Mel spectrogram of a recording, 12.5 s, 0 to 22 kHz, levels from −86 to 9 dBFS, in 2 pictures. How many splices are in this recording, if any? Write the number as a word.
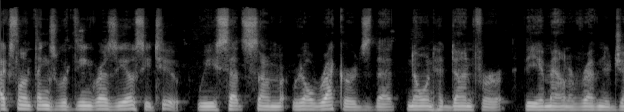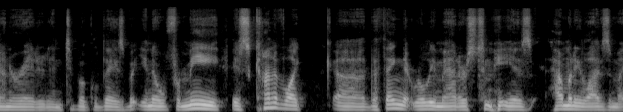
four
